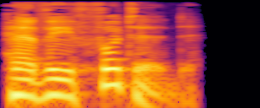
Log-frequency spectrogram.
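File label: "heavy-footed", British English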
